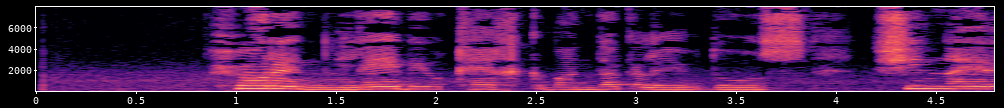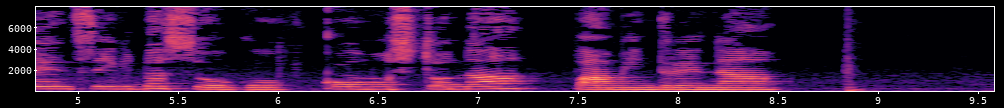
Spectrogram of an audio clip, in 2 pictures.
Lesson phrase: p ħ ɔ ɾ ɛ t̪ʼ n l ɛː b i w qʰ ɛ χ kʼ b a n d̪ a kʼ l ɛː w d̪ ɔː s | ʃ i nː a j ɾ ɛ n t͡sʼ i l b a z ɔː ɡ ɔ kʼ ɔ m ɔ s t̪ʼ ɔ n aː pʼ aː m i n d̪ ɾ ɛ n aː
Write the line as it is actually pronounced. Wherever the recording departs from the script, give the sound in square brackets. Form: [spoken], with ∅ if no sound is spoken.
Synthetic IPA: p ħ ɔ ɾ ɛ [∅] n l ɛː b i w qʰ ɛ χ kʼ b a n d̪ a kʼ l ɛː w d̪ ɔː s | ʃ i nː a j ɾ ɛ n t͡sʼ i l b a [s] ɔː ɡ ɔ kʼ ɔ m ɔ s t̪ʼ ɔ n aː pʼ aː m i n d̪ ɾ ɛ n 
